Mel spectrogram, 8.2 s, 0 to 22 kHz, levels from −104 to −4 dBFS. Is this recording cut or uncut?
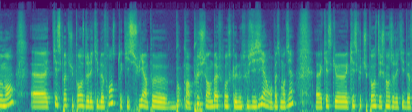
cut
